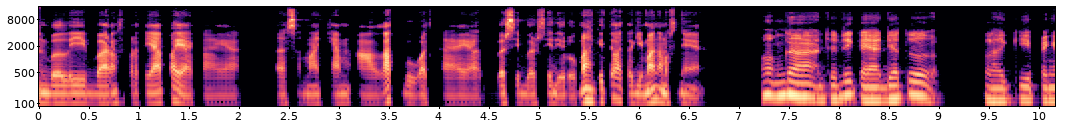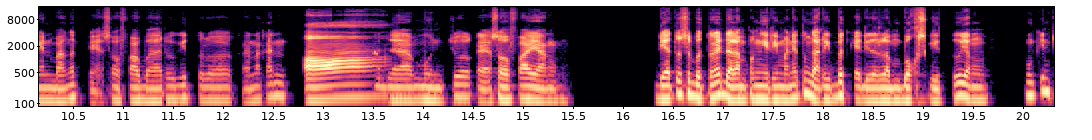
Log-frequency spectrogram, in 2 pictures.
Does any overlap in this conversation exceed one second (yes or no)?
no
